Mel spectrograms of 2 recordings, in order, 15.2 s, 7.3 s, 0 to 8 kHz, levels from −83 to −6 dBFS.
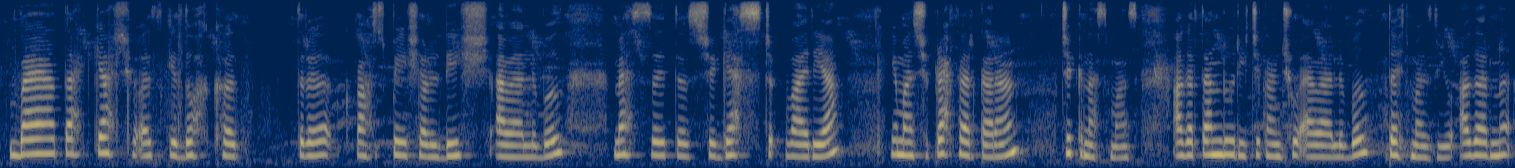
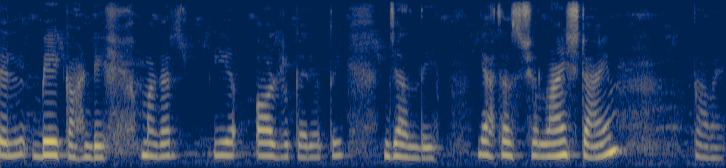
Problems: background conversations at intervals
